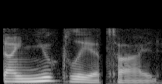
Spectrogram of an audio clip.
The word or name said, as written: dinucleotide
